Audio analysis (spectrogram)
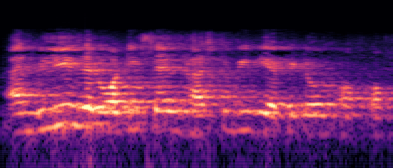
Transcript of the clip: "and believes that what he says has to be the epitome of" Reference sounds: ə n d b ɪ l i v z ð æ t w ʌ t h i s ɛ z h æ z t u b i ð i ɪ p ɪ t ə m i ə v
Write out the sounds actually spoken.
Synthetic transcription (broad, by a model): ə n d b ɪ l i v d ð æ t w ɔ t h i s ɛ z h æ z t u b i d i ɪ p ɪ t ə i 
